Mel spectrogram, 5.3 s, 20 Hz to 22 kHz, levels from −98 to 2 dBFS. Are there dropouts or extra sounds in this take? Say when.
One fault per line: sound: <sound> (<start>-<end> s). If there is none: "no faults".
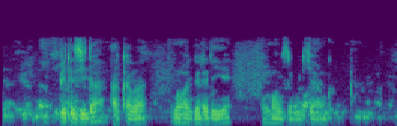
no faults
